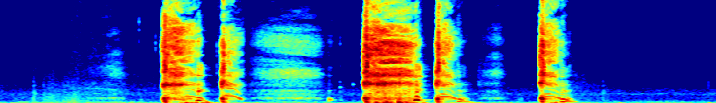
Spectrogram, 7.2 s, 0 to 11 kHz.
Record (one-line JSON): {"three_cough_length": "7.2 s", "three_cough_amplitude": 19061, "three_cough_signal_mean_std_ratio": 0.35, "survey_phase": "alpha (2021-03-01 to 2021-08-12)", "age": "18-44", "gender": "Female", "wearing_mask": "No", "symptom_fatigue": true, "symptom_fever_high_temperature": true, "symptom_headache": true, "symptom_change_to_sense_of_smell_or_taste": true, "symptom_loss_of_taste": true, "symptom_onset": "5 days", "smoker_status": "Never smoked", "respiratory_condition_asthma": false, "respiratory_condition_other": false, "recruitment_source": "Test and Trace", "submission_delay": "2 days", "covid_test_result": "Positive", "covid_test_method": "RT-qPCR"}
